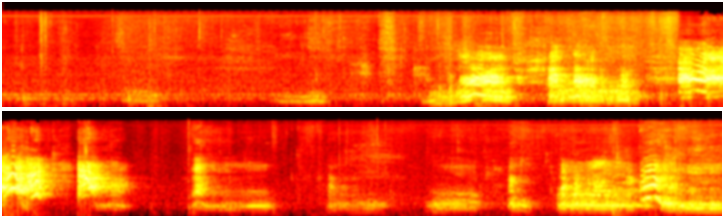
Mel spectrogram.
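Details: A litter of Weimaraner puppies bred from Indigo and Magnum, giving rough growling barks and harsh, noisy yelps that come in loud bursts between quiet pauses, with some speech mixed in.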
